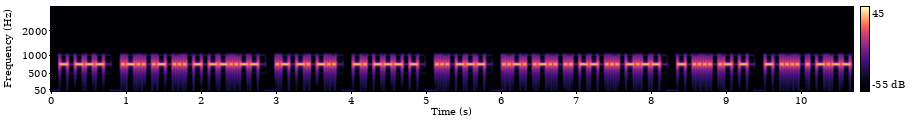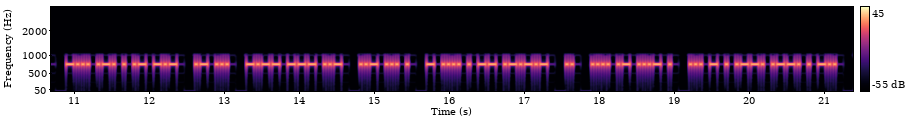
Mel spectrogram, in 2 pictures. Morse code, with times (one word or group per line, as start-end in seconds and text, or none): 0.1-0.7 TO
0.9-2.8 LAST,
3.0-3.8 AND
4.0-4.9 NOT
5.1-5.8 SO
6.0-8.1 FLIMSY
8.4-9.3 THAT
9.5-10.7 THEY
10.9-12.4 BREAK
12.6-13.1 AS
13.3-14.6 YOU
14.8-15.5 USE
15.7-17.3 THEM.
17.6-17.7 I
17.9-19.0 HAVE
19.2-21.2 STEPPED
